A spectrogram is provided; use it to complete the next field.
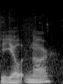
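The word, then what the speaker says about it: Jötnar: I don't know if everyone's going to be pronouncing it as with a J sound. Totally fine. Absolutely 100% get it. Not everyone is aware. But it is going to be pronounced Jotnar.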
